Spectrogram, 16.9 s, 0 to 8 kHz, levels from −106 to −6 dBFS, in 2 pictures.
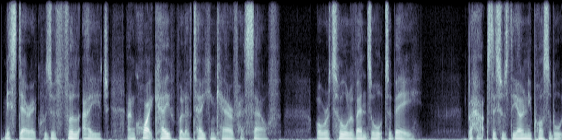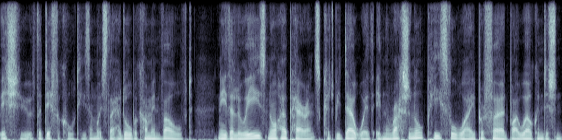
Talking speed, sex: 205 wpm, male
